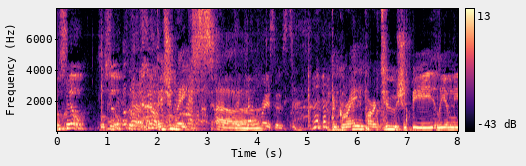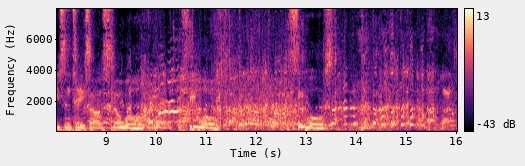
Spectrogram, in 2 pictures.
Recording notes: against audience members at the Punch Line in San Francisco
